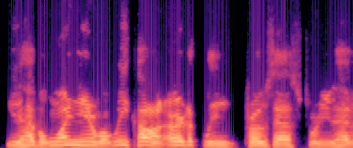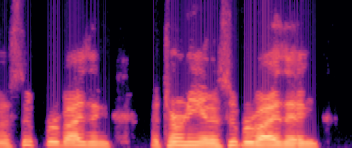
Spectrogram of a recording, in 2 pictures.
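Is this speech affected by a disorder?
Yes: cerebral palsy; mainly manual wheelchair.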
